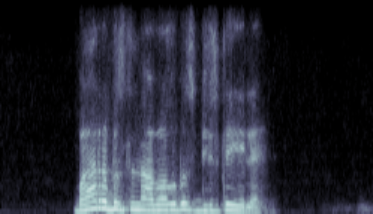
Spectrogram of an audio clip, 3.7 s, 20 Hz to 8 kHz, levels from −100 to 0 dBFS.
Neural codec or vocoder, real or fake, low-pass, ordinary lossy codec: vocoder, 44.1 kHz, 128 mel bands, Pupu-Vocoder; fake; 7.2 kHz; Opus, 16 kbps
